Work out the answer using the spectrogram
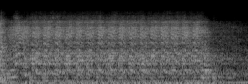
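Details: Merkur XR4Ti after an engine swap, cranked again. The starter spins steadily for about two seconds and the engine never fires: crank, no start. Poor fuel is suspected.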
